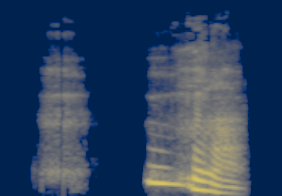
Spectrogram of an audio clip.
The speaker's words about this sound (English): That was a very convincing yawn.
